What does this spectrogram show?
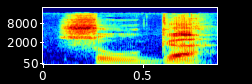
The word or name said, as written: Suga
